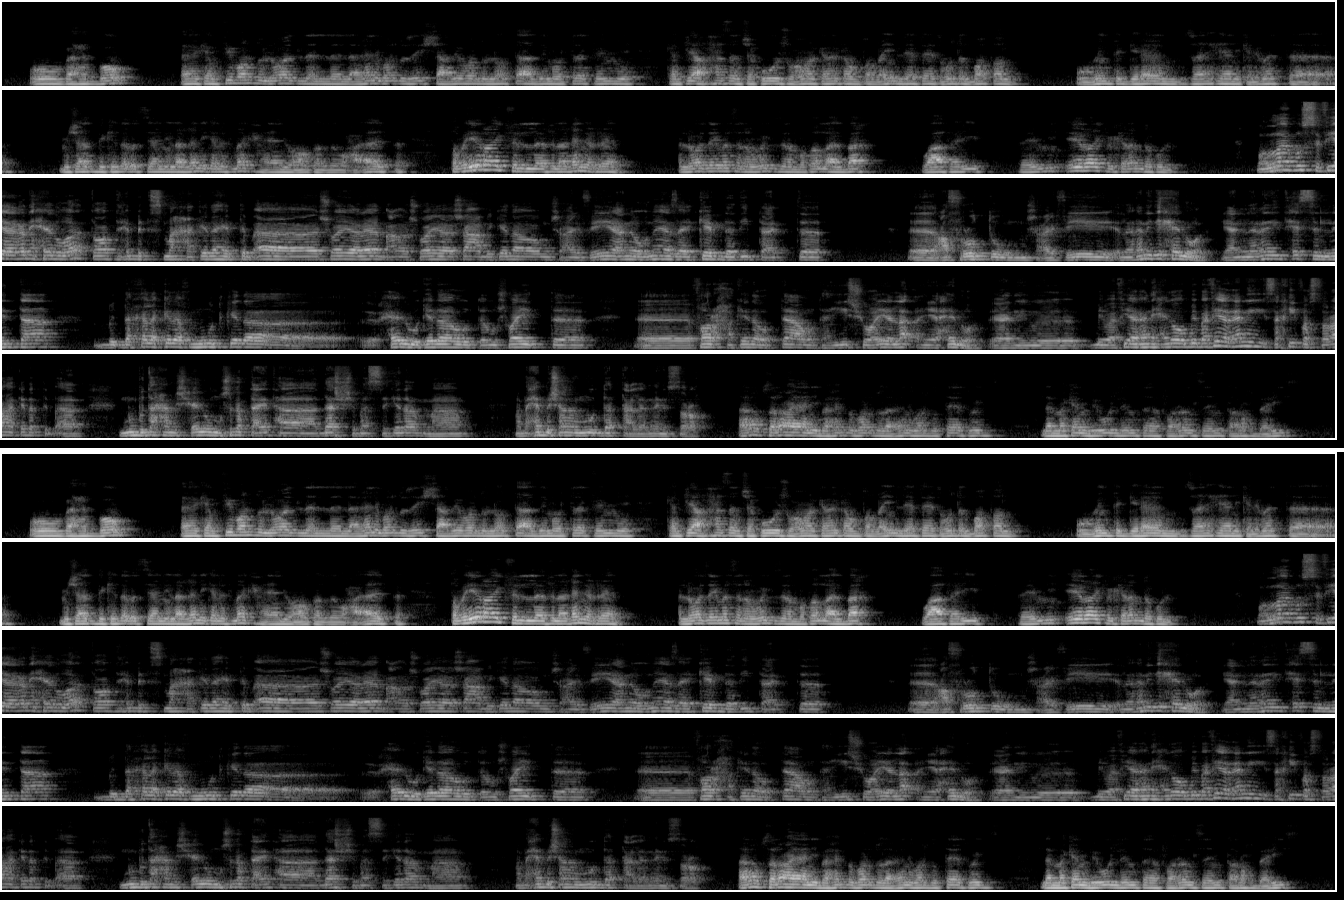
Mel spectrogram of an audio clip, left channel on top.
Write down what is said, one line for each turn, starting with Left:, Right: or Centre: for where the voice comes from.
Right: وبحبهم آه، كان في برضو اللي هو ال- ال- الاغاني برضو زي الشعبيه برضو اللي هو بتاع زي ما قلت لك فهمني كان فيها حسن شاكوش وعمر كمان كانوا مطلعين اللي هي بتاعت عود البطل وبنت الجيران صحيح يعني كلمات آه، مش قد كده بس يعني الاغاني كانت ناجحه يعني وهكذا وحققت طب ايه رايك في ال- في الاغاني الراب اللي هو زي مثلا ويجز لما طلع البخت وعفاريت فاهمني ايه رايك في الكلام ده كله
Left: والله بص في اغاني حلوه تقعد تحب تسمعها كده هي بتبقى شويه راب على شويه شعبي كده ومش عارف ايه يعني اغنيه زي كبده دي بتاعت آه، عفروتو ومش عارف ايه الاغاني دي حلوه يعني الاغاني دي تحس ان انت بتدخلك كده في مود كده آه، حلو كده وت- وشويه آه، آه، فرحه كده وبتاع وتهييس شويه لا هي حلوه يعني آه، بيبقى فيها اغاني حلوه وبيبقى فيها اغاني سخيفه الصراحه كده بتبقى المود بتاعها مش حلو الموسيقى بتاعتها دش بس كده ما ما بحبش انا المود ده بتاع الاغاني الصراحه
Right: انا بصراحه يعني بحب برضو الاغاني برضو بتاعت ويجز لما كان بيقول امتى يا فرنسا امتى اروح باريس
